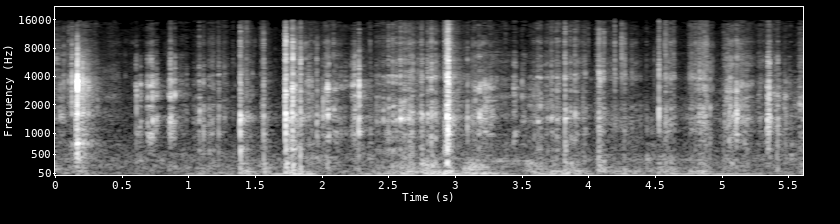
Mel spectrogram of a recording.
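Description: A metal blade scrapes and carves thin curls off a dry, solid oval bar of bright green soap held in both hands. The clip is a quick, irregular series of crisp, dry scraping strokes, bright and hissy and centred around 3.5 kHz, with almost no low end. Each stroke cuts off sharply with no ring.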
